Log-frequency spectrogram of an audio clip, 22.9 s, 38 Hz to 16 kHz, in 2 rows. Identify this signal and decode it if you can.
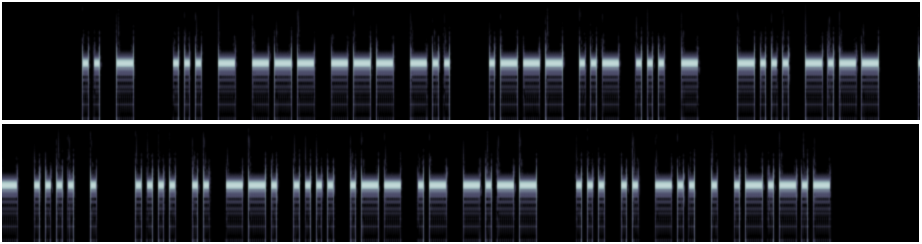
Morse code, heard as a keyed tone, about 17 wpm, 700 Hz. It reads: IT STOOD JUST BY THE HIGHWAY SIDE.
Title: Sentences from Top 1400 Words 17wpm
